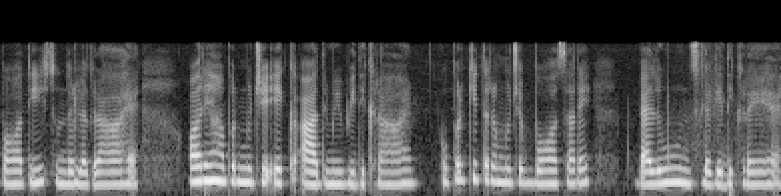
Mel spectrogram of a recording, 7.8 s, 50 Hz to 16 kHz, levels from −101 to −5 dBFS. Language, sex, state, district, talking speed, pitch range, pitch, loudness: Hindi, female, Himachal Pradesh, Shimla, 215 wpm, 205-235 Hz, 215 Hz, -21 LUFS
